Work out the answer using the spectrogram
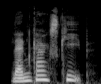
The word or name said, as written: landgangsskib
